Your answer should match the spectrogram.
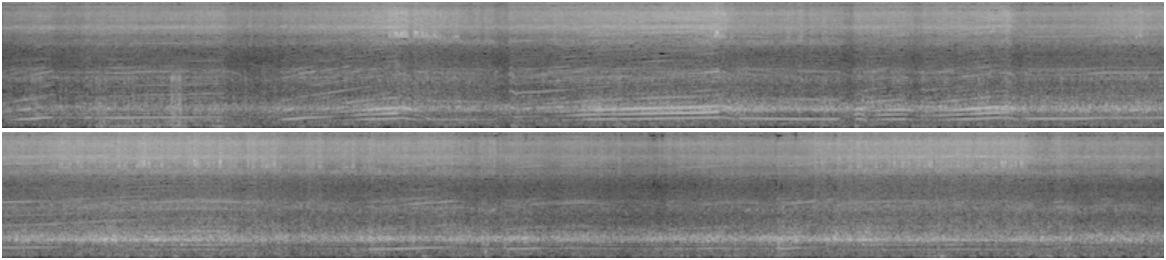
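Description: Road vehicle engine under way, its pitch climbing as it accelerates and dropping back at gear changes several times, then running more evenly. Steady wind and road rush on the onboard microphone.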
